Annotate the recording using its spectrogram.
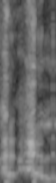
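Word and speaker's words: Halley: Ed Hal you know Comet Hal Hal is Comet hel hel different pronunciations yeah in Great Britain and the United States yeah uh like Bernard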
